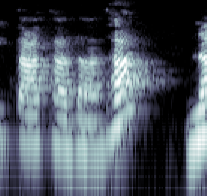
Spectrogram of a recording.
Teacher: हम उच्चारण कर रहे हैं तो हमारी जिब्या दांतों को टच कर रही है उच्चारण करते समय, तो ये हमारे दांत से उच्चारण होगा इन वर्णों का।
